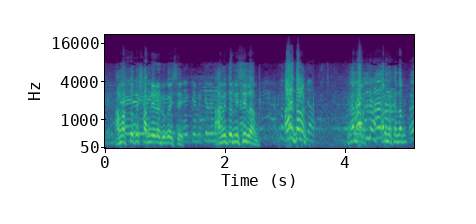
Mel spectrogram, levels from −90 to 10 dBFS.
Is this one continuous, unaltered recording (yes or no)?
no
